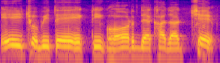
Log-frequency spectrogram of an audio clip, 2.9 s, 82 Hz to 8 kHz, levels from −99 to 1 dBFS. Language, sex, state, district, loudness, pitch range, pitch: Bengali, male, West Bengal, Alipurduar, -13 LUFS, 125-145 Hz, 135 Hz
